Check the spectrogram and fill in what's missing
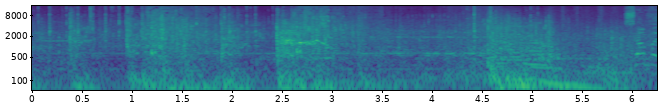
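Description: Torpedo explosions in an angry shark video game: a run of deep, rumbling underwater booms that overlap into a churning roar, with a heavier blast near the end.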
